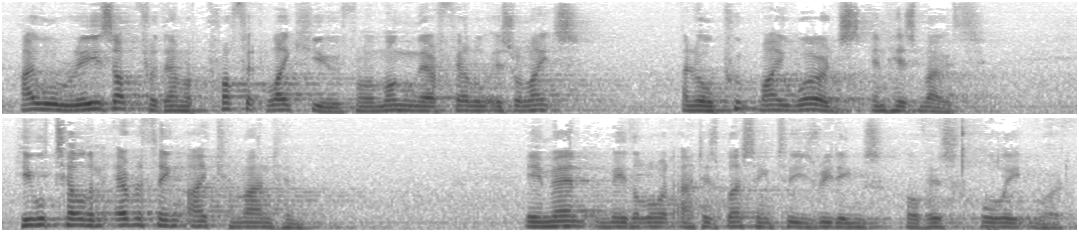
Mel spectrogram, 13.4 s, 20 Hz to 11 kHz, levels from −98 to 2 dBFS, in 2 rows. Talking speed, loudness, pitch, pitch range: 205 wpm, -34 LUFS, 130 Hz, 125-145 Hz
